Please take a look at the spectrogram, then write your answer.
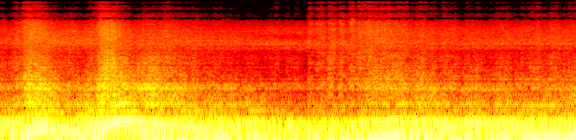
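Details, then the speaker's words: Car with no tune, reassembled after a bell-housing fluid leak, suspected off-center rear cover: loud open-pipe rumble with two throttle blips, settling to a steady, even idle; it only needed gas pedal to start. "Has no tune, so we had to give it a little bit of gas pedal to get it going. And once you got it going, it would go."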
